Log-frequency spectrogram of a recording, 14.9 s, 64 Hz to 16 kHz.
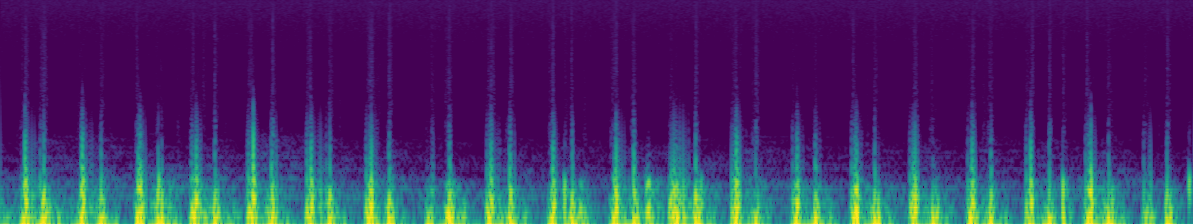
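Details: Heartbeat of a medically fit person recorded with several precision contact microphones: regular lub-dub near 82 a minute; occasional double clicks are a ~6 ms multi-microphone delay artifact, not heart disease. Normal heart sounds.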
